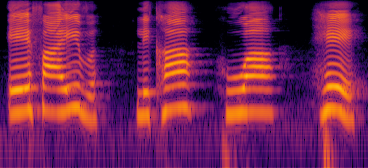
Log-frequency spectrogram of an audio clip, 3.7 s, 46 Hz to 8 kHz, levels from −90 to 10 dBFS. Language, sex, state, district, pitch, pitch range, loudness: Hindi, female, Madhya Pradesh, Bhopal, 255 Hz, 235-275 Hz, -13 LUFS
